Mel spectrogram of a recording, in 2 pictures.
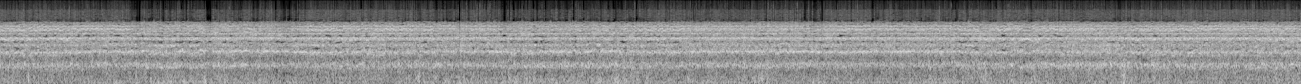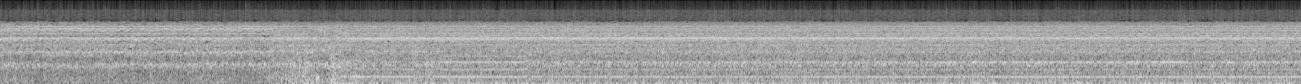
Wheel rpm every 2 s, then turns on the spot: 220, 220, 230, 230, 220, 210, 210, 200, 130, 120, 120, 120, 120.
none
